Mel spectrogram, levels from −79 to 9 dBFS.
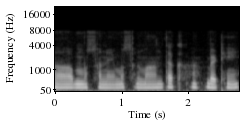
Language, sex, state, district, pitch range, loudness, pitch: Garhwali, male, Uttarakhand, Uttarkashi, 120-125 Hz, -18 LUFS, 120 Hz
